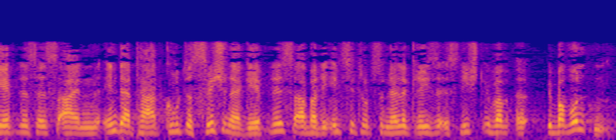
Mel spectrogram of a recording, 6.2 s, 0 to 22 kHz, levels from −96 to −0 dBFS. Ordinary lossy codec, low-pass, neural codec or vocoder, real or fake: none; 7.2 kHz; none; real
